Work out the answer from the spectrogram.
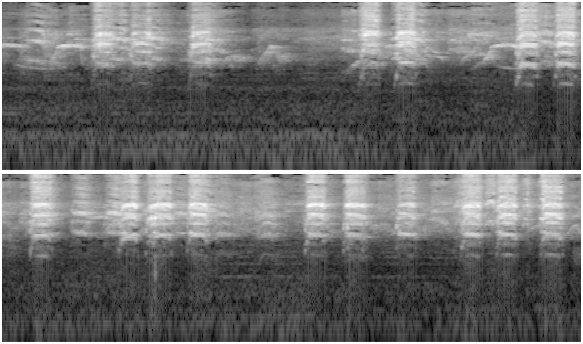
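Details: Tame-sized, ringed baby nanday conure at a pet shop in Bangabazar market, giving harsh, raspy squawks in irregular bursts, roughly one every second or two, with short gaps between groups.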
